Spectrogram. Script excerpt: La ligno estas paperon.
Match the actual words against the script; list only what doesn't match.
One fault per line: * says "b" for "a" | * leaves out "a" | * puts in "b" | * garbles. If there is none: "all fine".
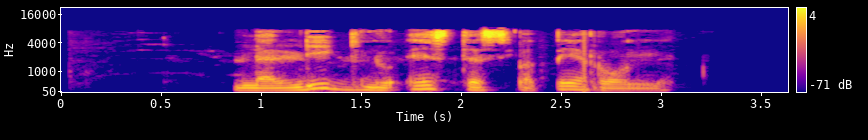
all fine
